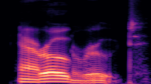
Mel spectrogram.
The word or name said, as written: arrowroot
